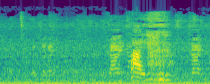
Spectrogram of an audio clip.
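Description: A steady low background rumble, with a woman speaking a few words briefly in the second half.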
